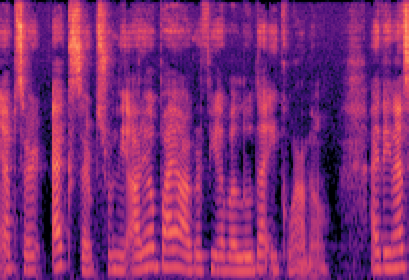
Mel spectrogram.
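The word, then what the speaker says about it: Olaudah Equiano: Experience by taking excerpts from the audiobiography of aluda iano I think that's how it's pronounced a I mean o l a u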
